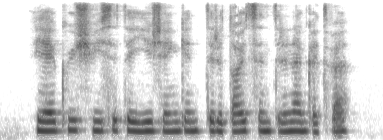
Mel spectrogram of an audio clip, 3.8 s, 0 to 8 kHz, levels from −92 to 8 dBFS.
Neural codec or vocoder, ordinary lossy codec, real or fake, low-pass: none; AAC, 48 kbps; real; 7.2 kHz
